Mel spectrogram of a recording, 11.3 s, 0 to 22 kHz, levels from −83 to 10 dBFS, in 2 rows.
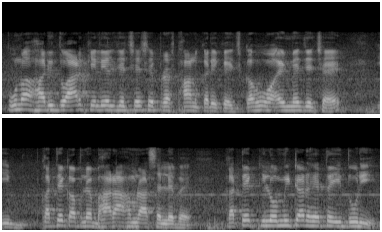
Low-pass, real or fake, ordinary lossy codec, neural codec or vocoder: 7.2 kHz; real; none; none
